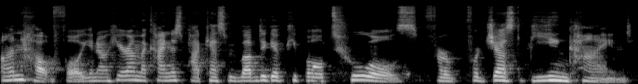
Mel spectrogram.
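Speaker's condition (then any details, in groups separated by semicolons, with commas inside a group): No condition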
